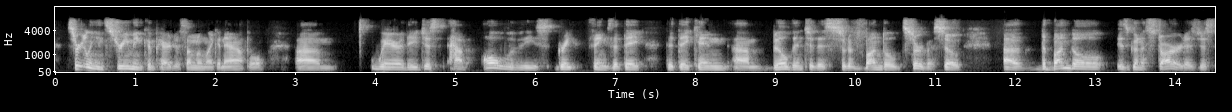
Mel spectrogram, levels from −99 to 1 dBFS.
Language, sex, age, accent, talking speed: English, male, 30-49, American, 175 wpm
